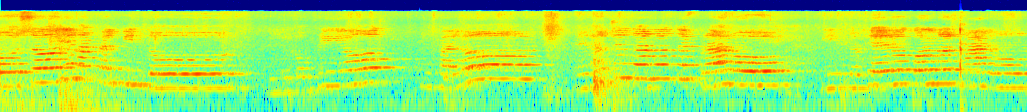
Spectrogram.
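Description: A child singing a melody solo, with long held notes that slide between pitches.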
